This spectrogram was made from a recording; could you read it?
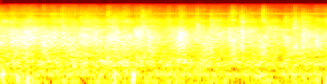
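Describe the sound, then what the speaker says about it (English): Conference audience applauding after a science and communication session talk, a steady, fairly quiet patter of clapping that holds through the clip with no voices over it. "Round of applause."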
